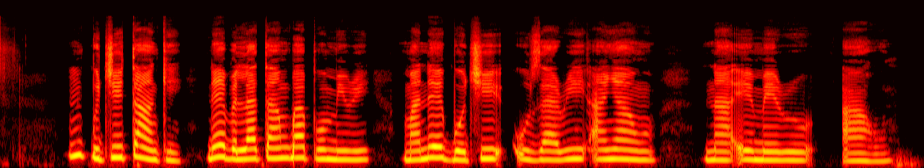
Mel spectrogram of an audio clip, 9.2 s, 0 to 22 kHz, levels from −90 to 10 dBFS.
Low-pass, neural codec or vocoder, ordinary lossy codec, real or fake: 14.4 kHz; none; none; real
